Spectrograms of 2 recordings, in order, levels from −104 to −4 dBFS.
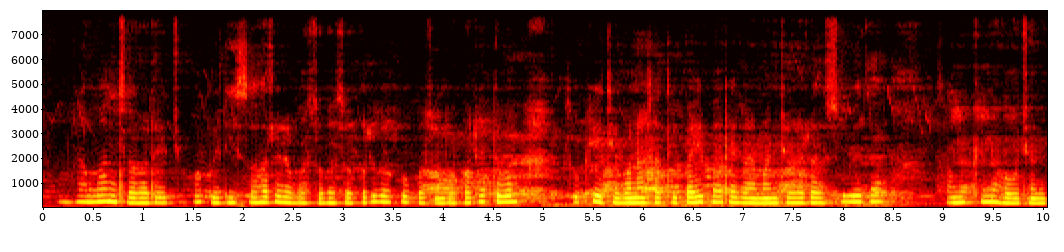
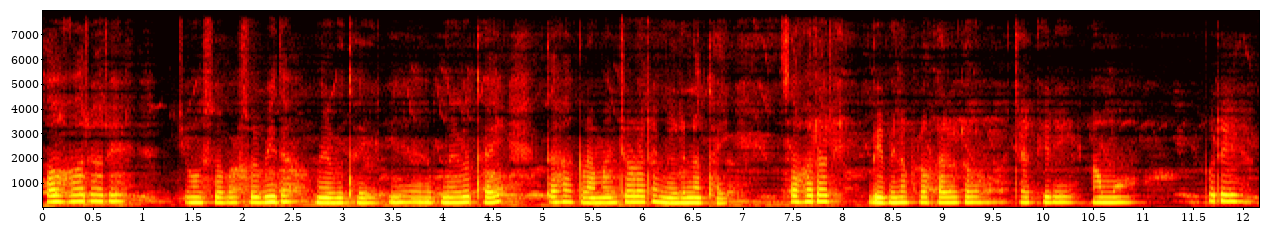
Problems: background sounds at intervals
